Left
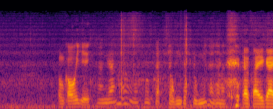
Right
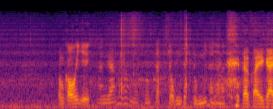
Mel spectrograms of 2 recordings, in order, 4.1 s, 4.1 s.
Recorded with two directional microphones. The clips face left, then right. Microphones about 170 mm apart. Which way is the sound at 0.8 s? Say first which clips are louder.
Even; 10° left (ahead or behind).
